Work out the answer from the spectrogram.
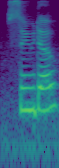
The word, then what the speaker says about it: pseudo: We don't pronounce the P in psychology, psychiatrist, pseudo, okay, so we don't pronounce the P at all.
